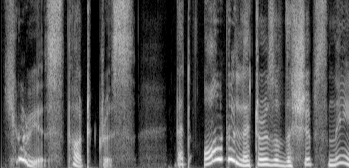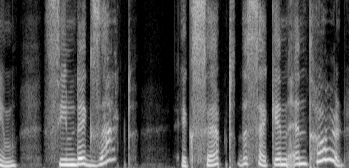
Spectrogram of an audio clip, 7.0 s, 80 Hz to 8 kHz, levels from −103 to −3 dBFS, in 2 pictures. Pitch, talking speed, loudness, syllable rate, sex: 285 Hz, 155 wpm, -17 LUFS, 4.5 syllables/s, female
